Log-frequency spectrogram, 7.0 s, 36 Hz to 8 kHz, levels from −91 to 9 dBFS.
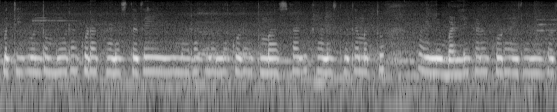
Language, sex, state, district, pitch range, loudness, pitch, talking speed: Kannada, female, Karnataka, Mysore, 235-245 Hz, -16 LUFS, 240 Hz, 145 wpm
